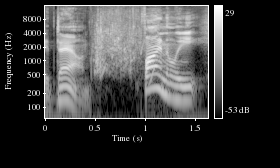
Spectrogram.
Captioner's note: water splashing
